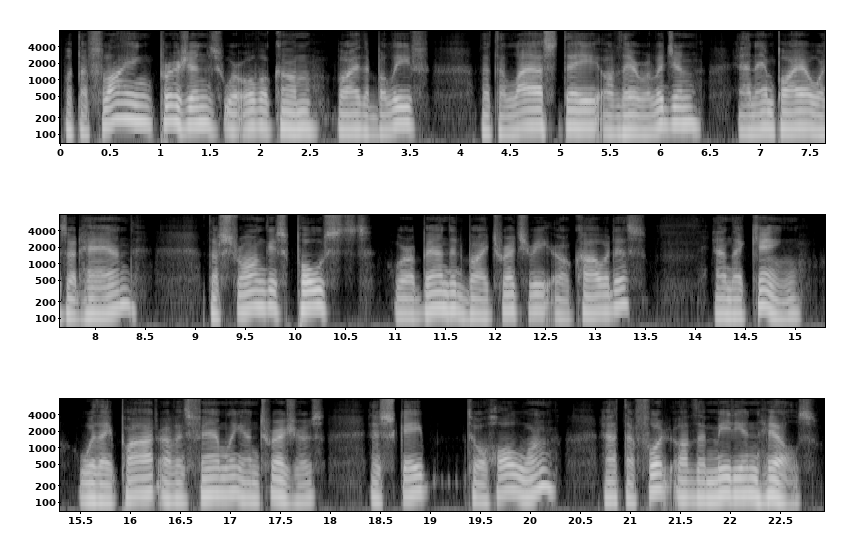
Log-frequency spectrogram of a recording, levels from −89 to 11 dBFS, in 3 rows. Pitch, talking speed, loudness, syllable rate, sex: 130 Hz, 135 wpm, -18 LUFS, 4.2 syllables/s, male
